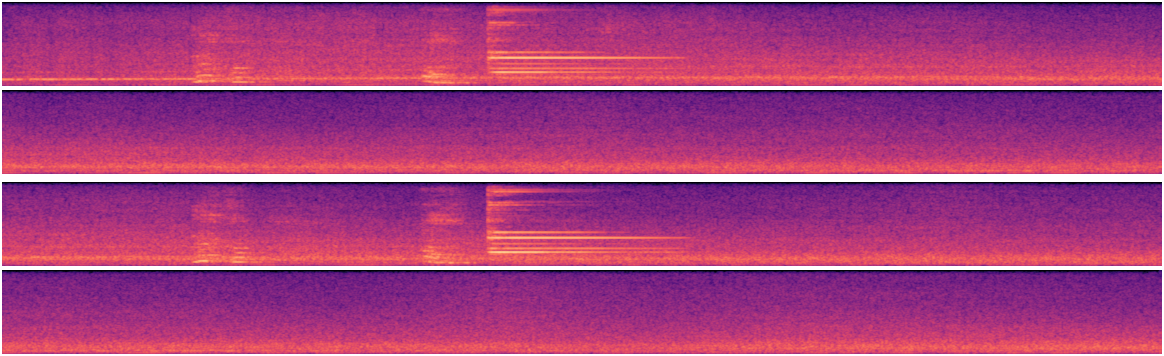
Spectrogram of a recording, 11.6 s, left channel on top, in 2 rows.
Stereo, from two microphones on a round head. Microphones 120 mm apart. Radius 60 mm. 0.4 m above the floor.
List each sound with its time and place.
0.9 s a gasp: 25° left (ahead or behind), 1.7 m
2.4 s a chime: 10° right (ahead or behind), 1.4 m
